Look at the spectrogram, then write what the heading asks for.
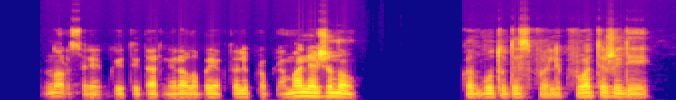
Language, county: Lithuanian, Šiauliai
